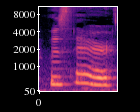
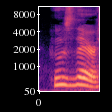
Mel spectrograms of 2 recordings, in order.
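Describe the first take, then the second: First: Put-on higher, sweeter old-granny voice; retake, high and granny-like; wolf posing as grandmother. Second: Loud, punchy wolf-as-granny call; first, louder take of the wolf's granny call; wolf posing as grandmother. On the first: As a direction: lift it up into a fake grandma tone. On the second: Acted. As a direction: bark the question like a disguised wolf. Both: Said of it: "said the wolf, pretending to be grandmother".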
